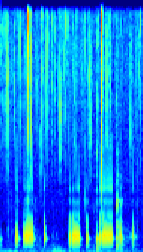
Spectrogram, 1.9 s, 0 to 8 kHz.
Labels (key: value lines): label: biophony, knock croak
recorder: SoundTrap 300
